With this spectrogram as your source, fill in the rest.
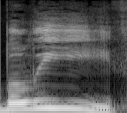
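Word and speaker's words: Bleav: That's called Believe, and that's spelled B-L-E-A-V in Lions, Believe in Lions with myself and Lions legendary safety, Benny Blades.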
